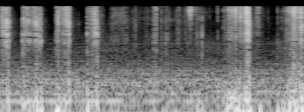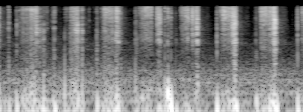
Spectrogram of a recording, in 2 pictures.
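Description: Long acrylic nails scratch and scrape the flat cut face and curved surface of a solid, palm-sized half of a round orange and green pressed bath bomb, held in both hands above a powder-covered board. Dry, bright rasping strokes come in quick repeated bursts over a soft low rumble, growing slightly louder toward the end.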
